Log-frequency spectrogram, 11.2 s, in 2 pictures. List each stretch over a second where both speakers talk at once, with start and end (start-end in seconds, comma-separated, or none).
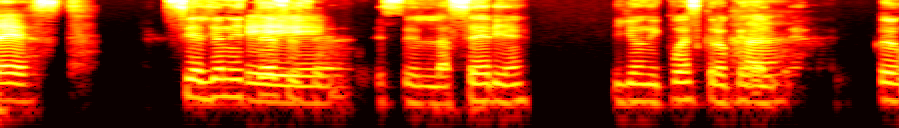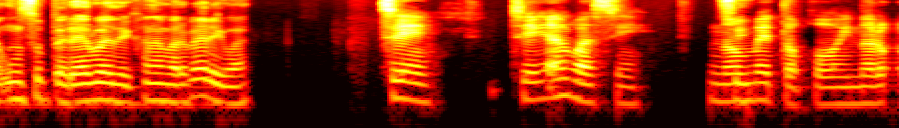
none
